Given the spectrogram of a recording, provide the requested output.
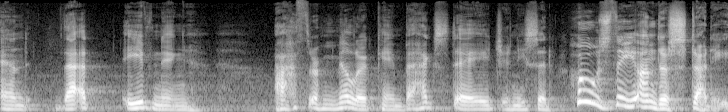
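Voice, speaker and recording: Here a man with a Massachusetts accent speaks very slowly. His intonation is lively. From Massachusetts, Worcester. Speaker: actor. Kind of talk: interview storytelling.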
